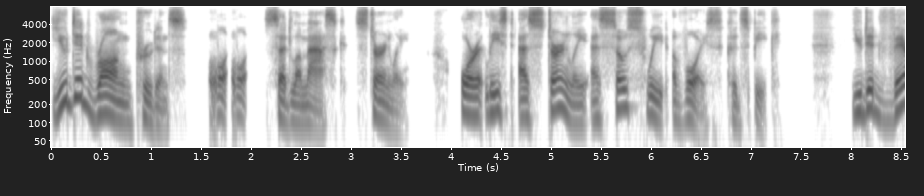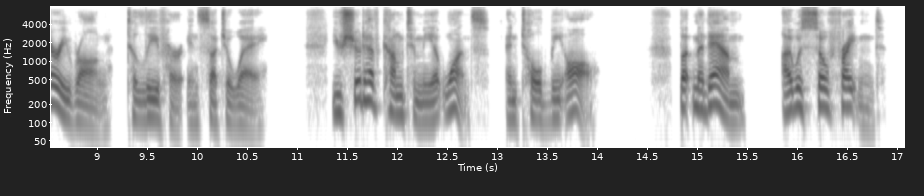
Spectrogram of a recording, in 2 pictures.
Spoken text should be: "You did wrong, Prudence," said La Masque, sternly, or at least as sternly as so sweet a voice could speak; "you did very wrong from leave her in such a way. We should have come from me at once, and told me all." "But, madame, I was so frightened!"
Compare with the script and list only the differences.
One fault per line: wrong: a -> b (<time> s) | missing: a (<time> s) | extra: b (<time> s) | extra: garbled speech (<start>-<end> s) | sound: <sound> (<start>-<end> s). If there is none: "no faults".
sound: laugh (1.6-2.0 s)
wrong: from -> to (9.3 s)
wrong: We -> You (11.3 s)
wrong: from -> to (12.1 s)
